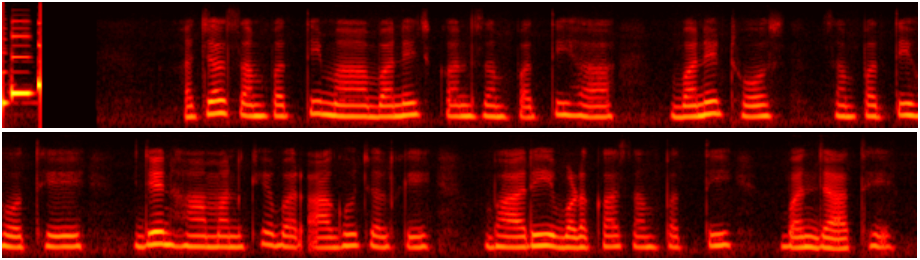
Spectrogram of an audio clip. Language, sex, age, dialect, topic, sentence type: Chhattisgarhi, female, 25-30, Eastern, banking, statement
